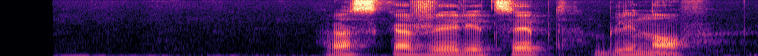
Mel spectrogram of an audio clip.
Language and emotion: Russian, neutral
